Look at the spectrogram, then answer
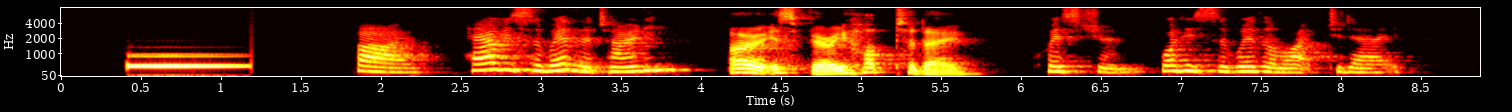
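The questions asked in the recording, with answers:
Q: Question, what is the weather like today?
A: It's very hot.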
